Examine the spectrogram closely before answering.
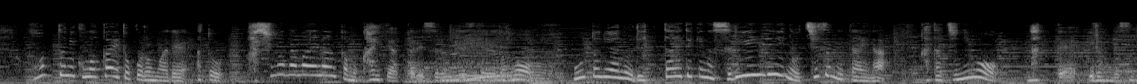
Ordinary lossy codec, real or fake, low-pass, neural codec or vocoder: none; real; 7.2 kHz; none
